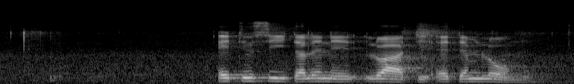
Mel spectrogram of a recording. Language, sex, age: Swati, male, 20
